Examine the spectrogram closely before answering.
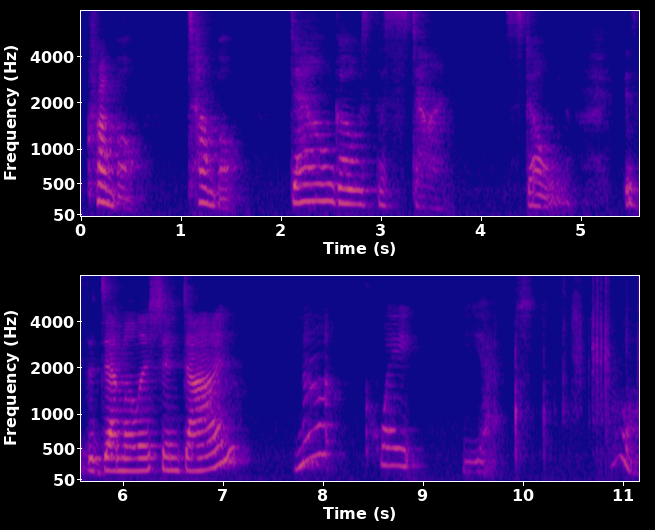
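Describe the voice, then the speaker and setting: A woman hosting a preschool storytime, reading a picture book aloud in a sing-song way and putting questions to young listeners. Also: on the high side. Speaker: children's librarian, storytime host. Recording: roomy, echoey indoor sound.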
